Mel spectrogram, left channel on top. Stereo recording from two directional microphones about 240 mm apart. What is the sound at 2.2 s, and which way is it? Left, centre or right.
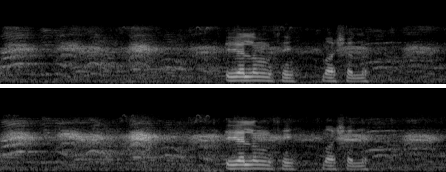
Speech, centre.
